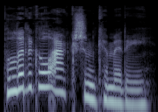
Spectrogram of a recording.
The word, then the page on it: political action committee: British English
